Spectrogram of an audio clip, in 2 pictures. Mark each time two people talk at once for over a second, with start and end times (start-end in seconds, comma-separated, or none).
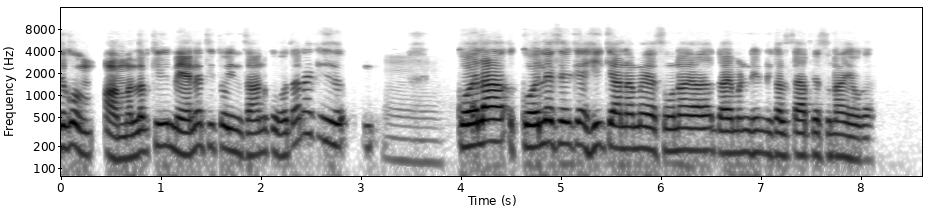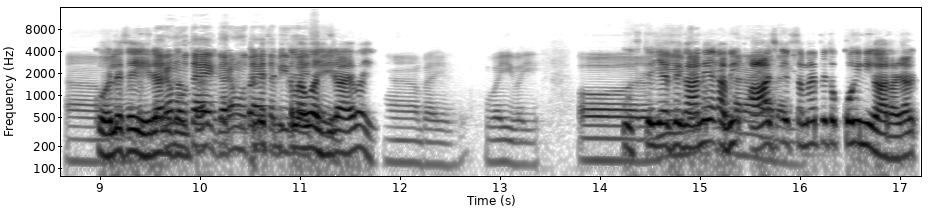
9.0-11.3, 14.3-16.1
